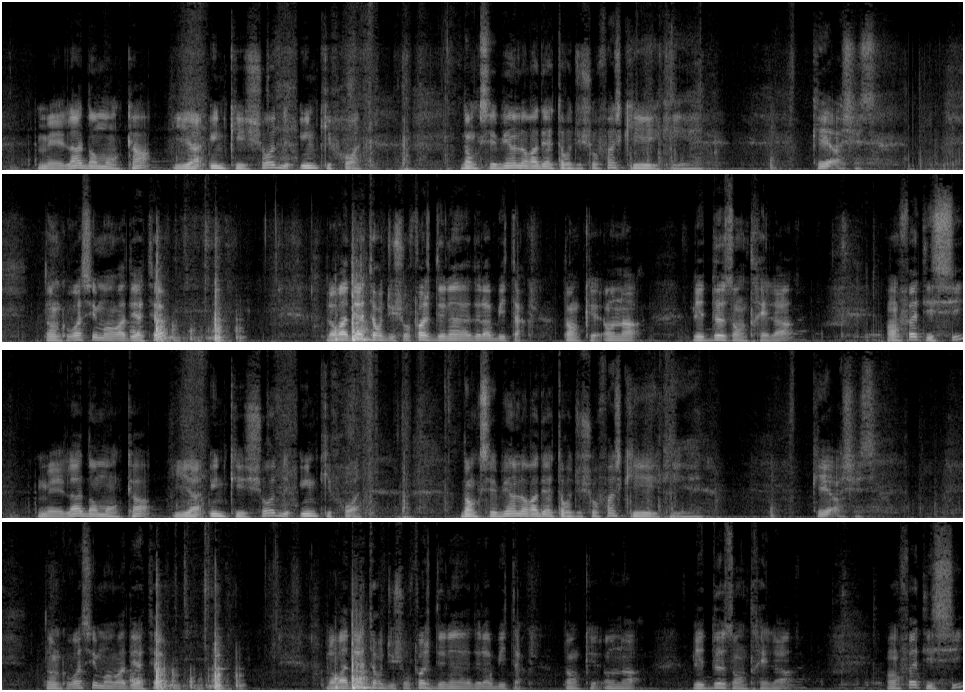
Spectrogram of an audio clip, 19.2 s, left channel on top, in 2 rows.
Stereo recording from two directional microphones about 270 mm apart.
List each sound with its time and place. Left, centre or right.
0.4 s speech: centre
2.2 s speech: right
2.6 s speech: centre
4.6 s speech: centre
8.1 s speech: centre
12.5 s speech: centre
17.9 s a sound: centre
